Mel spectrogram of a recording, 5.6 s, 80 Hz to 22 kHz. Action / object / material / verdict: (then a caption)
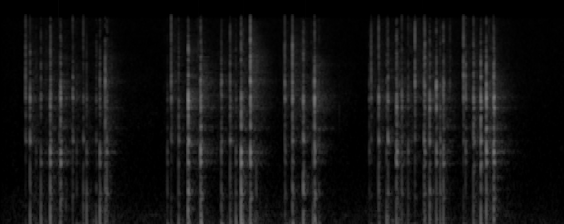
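tap / carved wooden heart / wood / none. Long white fingernails tap quickly on a carved wooden heart, seen edge-on with its grain showing. Four bursts of rapid, dry, bright clicks centred around 3.6 kHz come in short flurries, each tap dying away almost at once, with brief quiet gaps between bursts.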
